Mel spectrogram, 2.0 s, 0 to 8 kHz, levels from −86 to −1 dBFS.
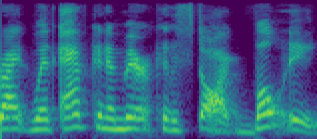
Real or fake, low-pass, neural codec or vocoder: fake; 7.2 kHz; codec, 16 kHz, 1 kbps, FreqCodec, larger model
